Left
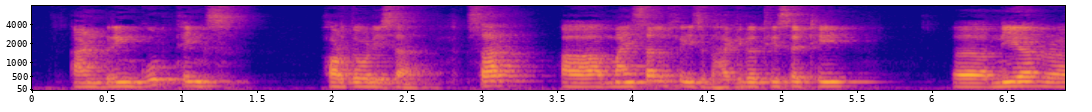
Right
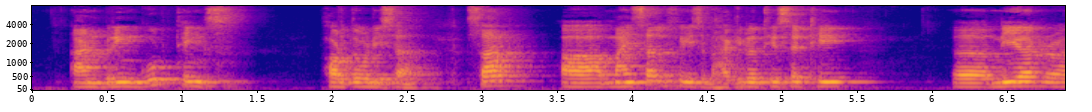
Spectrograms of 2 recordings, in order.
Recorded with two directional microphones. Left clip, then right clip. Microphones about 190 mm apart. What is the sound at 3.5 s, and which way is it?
Speech, 20° right (ahead or behind).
